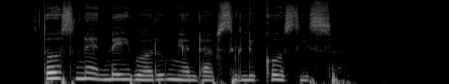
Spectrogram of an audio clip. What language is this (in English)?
Kalenjin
